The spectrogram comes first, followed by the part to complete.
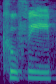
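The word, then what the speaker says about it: Ko-fi: um so the like Kofi page um they put up on their like Instagram today and it was like a thing about how to pronounce it and it is supposed to be pronounced Kofi and I even in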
